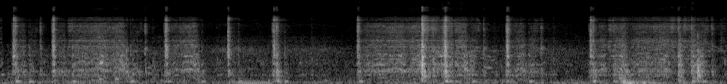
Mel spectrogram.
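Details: Flooded car after crossing a ford, start attempt after water was cleared from cylinders 1 and 2 and the soaked air filter was pulled: uneven cranking with irregular sharp bursts that never settle; hard starting after water ingestion.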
